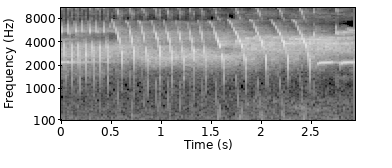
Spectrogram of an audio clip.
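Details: Male canary singing to excite a female for breeding, used as tutor song for young birds: a quick series of bright downward-sweeping chirps, repeated about five per second, ending in a short whistle.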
